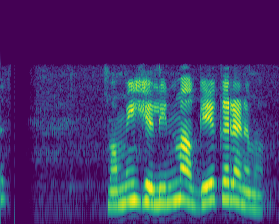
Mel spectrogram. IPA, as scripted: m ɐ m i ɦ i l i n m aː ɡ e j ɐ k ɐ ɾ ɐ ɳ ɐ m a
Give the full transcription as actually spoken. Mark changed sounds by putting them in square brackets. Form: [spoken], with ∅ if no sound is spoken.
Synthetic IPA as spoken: m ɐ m i ɦ [e] l i n m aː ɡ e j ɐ k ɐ ɾ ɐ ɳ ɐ m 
